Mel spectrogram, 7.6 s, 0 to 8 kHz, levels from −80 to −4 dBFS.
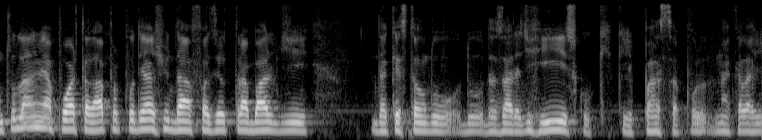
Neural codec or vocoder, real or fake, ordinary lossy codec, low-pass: none; real; none; 7.2 kHz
